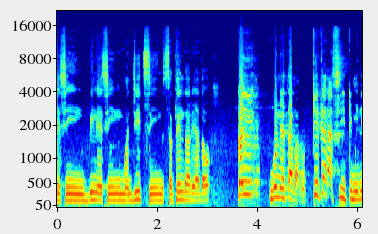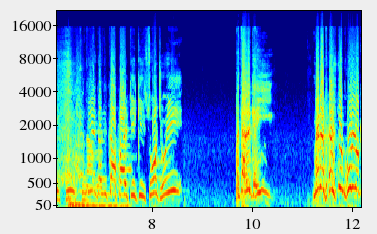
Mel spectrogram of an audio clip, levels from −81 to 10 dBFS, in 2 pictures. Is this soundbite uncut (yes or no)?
no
